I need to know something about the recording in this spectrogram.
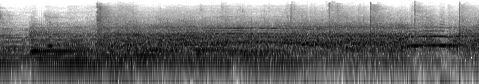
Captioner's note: crowd laughing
